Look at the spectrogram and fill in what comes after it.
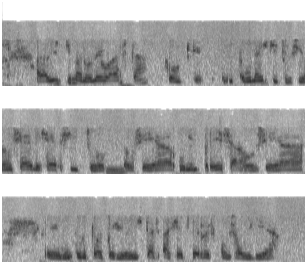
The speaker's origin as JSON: {"language": "Spanish", "country": "Colombia", "said": "Lo que nosotros podemos hacer es contribuir a que los colombianos avancemos"}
